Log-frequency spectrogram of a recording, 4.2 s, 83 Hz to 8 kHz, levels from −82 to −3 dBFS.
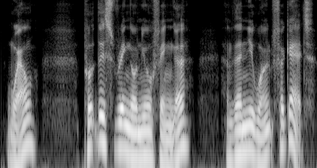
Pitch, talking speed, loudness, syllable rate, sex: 120 Hz, 170 wpm, -15 LUFS, 4.6 syllables/s, male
